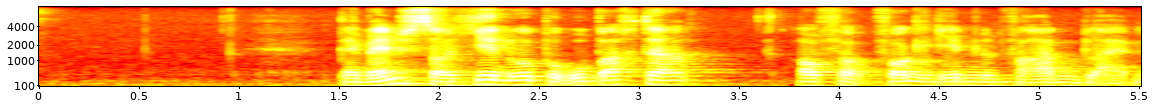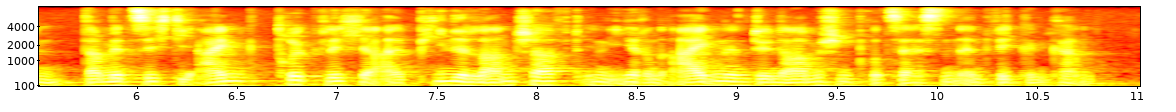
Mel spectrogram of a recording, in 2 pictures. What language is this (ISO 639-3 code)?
deu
